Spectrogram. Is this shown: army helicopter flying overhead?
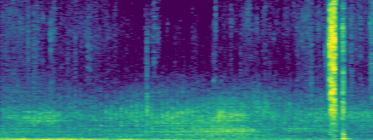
yes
